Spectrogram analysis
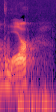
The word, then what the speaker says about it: Gwar: I've never heard of Gwar. Google it. How do you spell it? How do you say it? G-W-A-R, babe. Gwar.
